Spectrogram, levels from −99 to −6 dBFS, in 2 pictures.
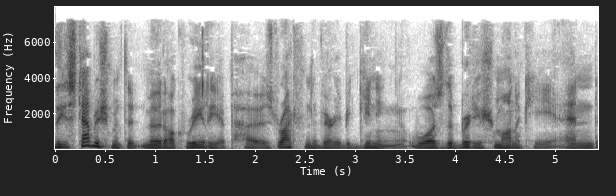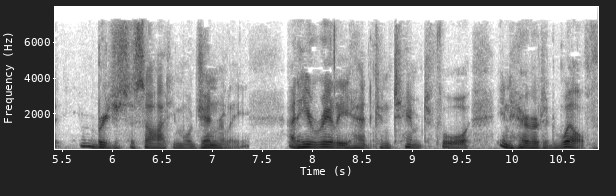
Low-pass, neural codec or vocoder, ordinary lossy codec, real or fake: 7.2 kHz; none; MP3, 48 kbps; real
